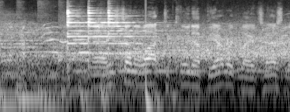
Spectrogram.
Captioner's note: laughs; bell ringing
